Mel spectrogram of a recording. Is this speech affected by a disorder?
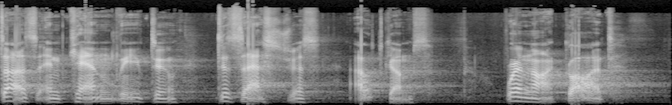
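Yes: ALS; onset with tiredness and clumsiness.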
